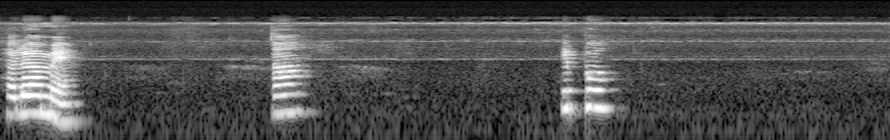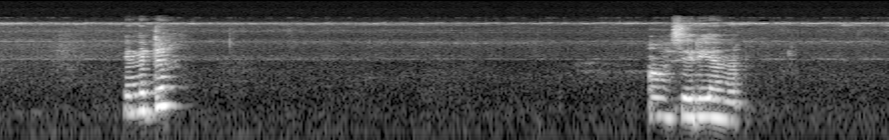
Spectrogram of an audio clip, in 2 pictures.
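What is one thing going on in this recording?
A young woman speaks into a phone in short, hesitant bursts.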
